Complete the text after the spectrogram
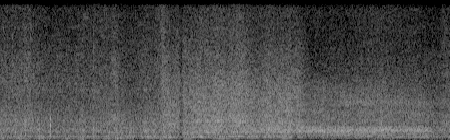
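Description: A car engine roars loudly, echoing in a tunnel, rising and falling in pitch.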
